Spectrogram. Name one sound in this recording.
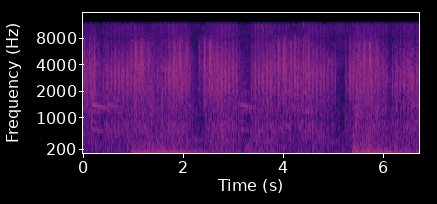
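Explosions boom in quick bursts.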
